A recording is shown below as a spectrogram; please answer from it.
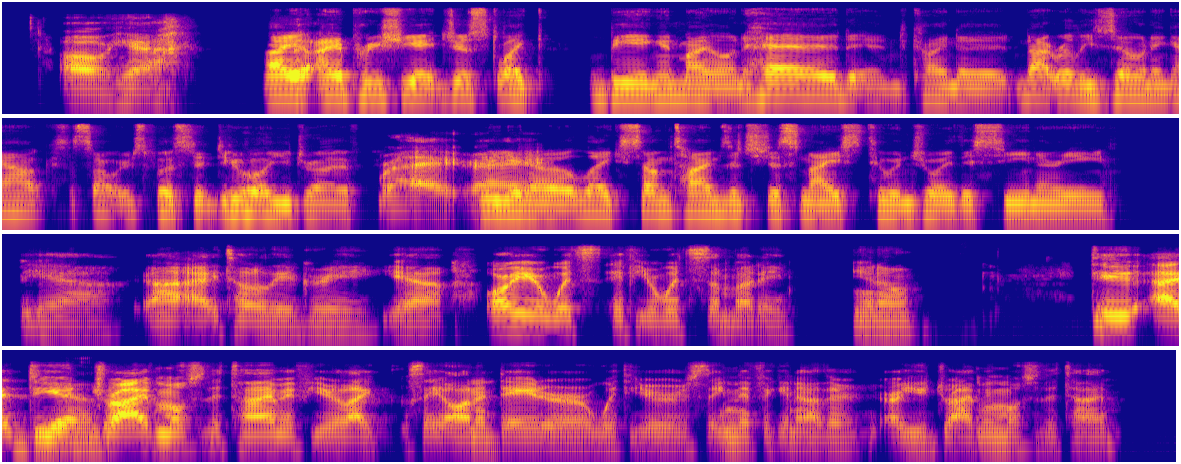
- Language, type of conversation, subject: English, unstructured, How should I use music to mark a breakup or celebration?
- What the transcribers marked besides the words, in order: laughing while speaking: "yeah"; chuckle; laughing while speaking: "do"; other background noise; tapping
